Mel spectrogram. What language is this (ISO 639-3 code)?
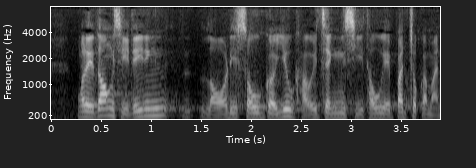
yue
